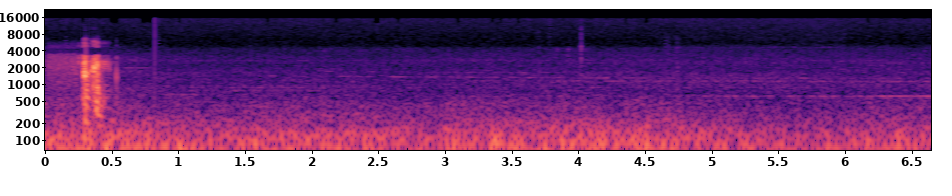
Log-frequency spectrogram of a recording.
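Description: Steady low rumble of distant jet airliner engines, with faint engine whine tones coming in near the end. A short radio squelch blip sounds about half a second in.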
